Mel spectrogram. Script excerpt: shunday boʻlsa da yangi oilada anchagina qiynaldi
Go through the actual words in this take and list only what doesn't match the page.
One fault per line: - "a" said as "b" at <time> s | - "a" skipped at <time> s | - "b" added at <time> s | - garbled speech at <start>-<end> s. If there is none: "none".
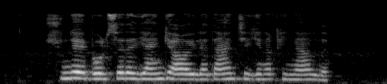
none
